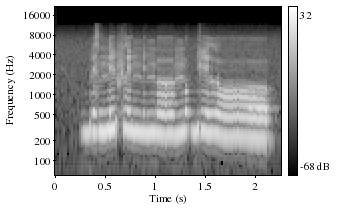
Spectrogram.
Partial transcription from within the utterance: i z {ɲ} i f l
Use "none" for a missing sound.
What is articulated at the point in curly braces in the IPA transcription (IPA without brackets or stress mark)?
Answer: n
